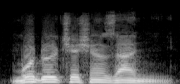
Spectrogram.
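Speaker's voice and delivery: loud, drawn-out plea for prayer; Dollard's praying. A narrator's reading. Dollard begs listeners to pray for him, loud praying. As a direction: raise it high and pray slowly. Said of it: "modlił się bas Dolarda".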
